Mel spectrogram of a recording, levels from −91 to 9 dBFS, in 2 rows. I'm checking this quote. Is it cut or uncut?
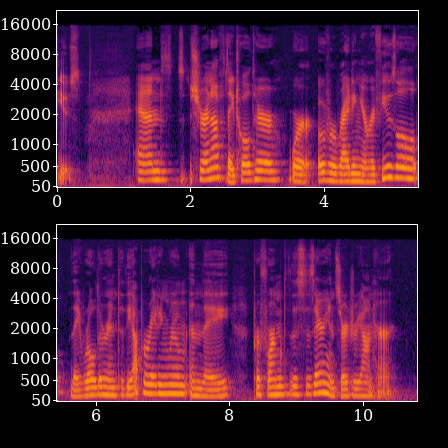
uncut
